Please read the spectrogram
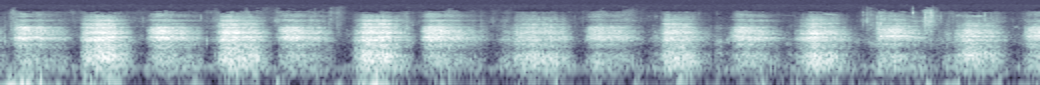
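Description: Heavy, rhythmic breathing close to the microphone, about two breath sounds a second, each a short rush of air.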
